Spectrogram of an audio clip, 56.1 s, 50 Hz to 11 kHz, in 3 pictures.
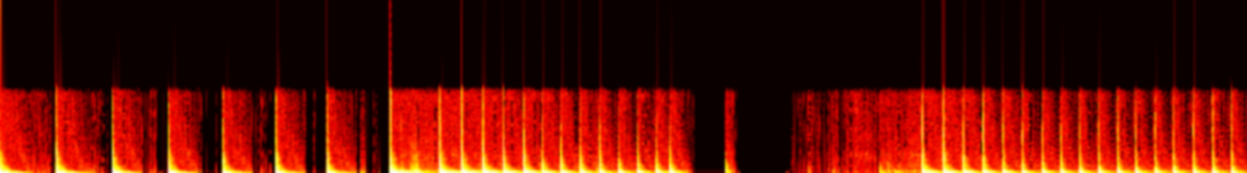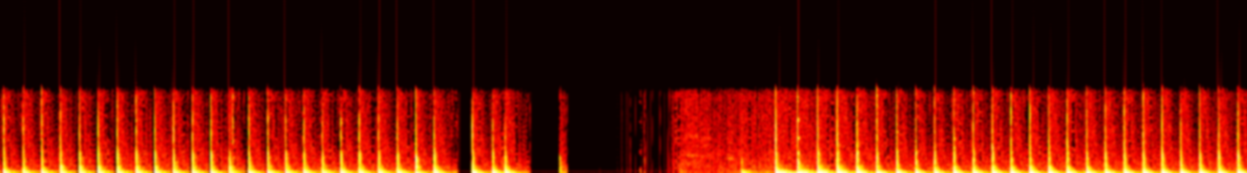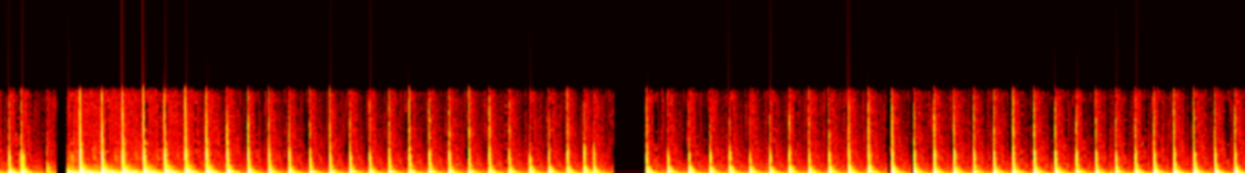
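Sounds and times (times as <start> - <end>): mallet striking caulking iron: 0.0 - 10.3, 13.8 - 26.5, 30.3 - 46.5, 47.1 - 56.0.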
